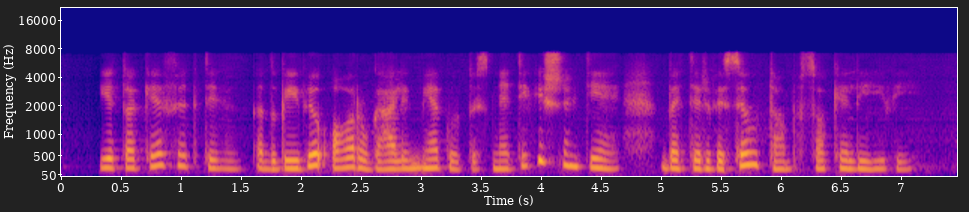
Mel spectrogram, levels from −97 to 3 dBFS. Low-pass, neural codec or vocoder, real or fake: 7.2 kHz; codec, 16 kHz, about 1 kbps, DyCAST, with the encoder's durations; fake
